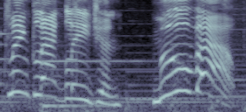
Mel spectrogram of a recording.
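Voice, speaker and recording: A woman's voice: very high voice, very animated, a little slow, over loud music, heavily acted. A woman voicing a young, stubborn, hot-headed girl inventor in a video game, with a commanding, declamatory manner. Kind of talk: video game cutscene acting.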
